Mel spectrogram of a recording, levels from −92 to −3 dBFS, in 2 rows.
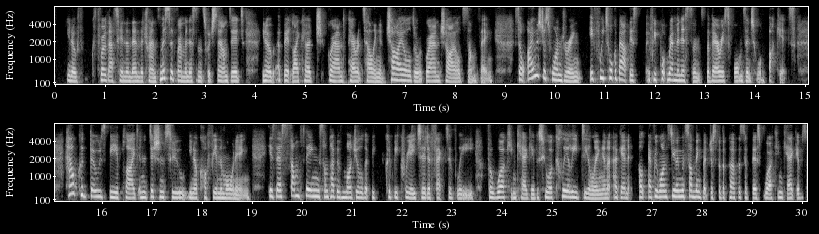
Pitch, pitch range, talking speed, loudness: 190 Hz, 175-225 Hz, 195 wpm, -21 LUFS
